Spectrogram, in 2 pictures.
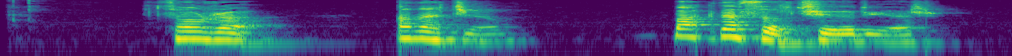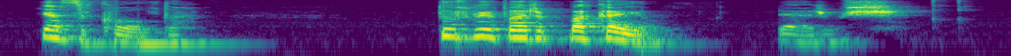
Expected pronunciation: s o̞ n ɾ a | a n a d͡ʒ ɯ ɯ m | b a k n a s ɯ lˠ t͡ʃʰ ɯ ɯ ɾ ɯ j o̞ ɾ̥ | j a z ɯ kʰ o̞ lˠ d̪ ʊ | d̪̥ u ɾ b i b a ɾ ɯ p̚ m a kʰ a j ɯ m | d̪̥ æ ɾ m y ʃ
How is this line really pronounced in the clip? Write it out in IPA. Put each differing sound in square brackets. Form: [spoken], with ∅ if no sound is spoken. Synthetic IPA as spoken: s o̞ n ɾ a | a n a d͡ʒ ɯ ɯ m | b a k n a s ɯ lˠ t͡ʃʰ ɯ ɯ ɾ ɯ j o̞ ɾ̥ | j a z ɯ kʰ o̞ lˠ d̪ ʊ | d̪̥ u ɾ b i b a ɾ ɯ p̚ [b] a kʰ a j ɯ m | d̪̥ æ ɾ m [i] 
